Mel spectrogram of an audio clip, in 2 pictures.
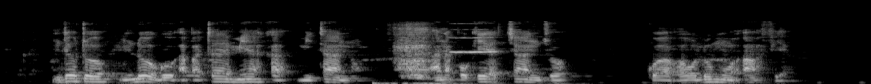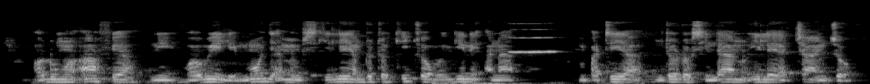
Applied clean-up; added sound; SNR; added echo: classical method WPE with log-MMSE.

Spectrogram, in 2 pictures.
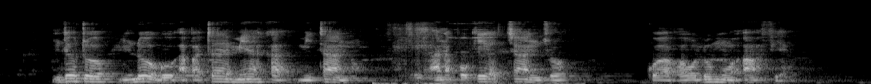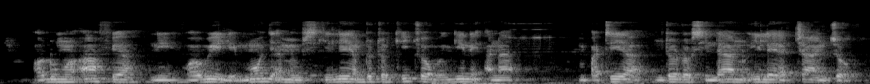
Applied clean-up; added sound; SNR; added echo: neural separator model SepFormer DNS4.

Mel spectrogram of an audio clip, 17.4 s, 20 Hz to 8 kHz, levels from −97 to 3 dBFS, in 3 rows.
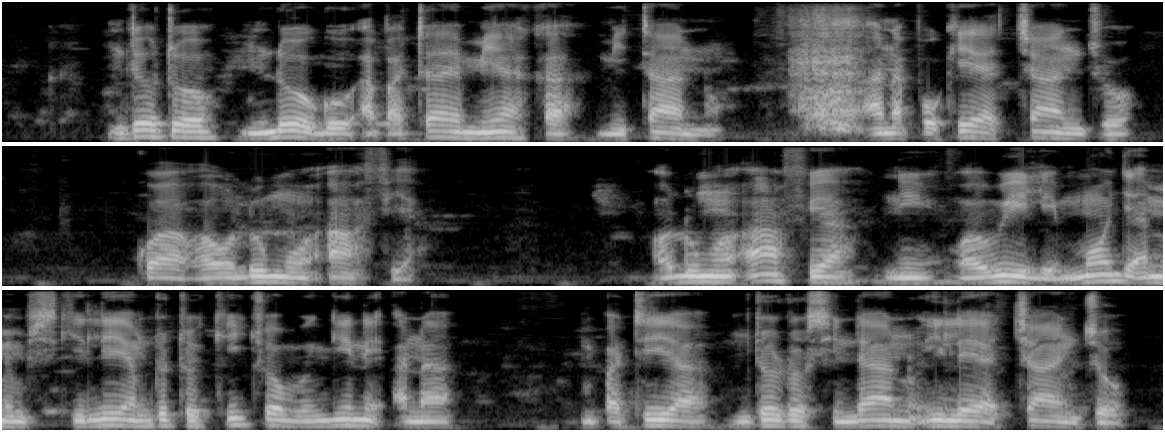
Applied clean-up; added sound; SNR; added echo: none; none; none; none.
